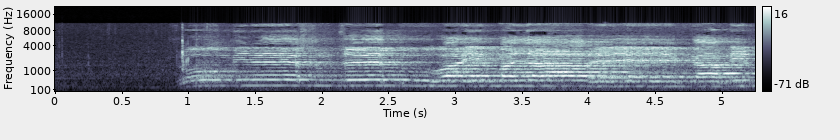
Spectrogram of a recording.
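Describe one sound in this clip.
A group of men sing together in close harmony in a large echoing hall.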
